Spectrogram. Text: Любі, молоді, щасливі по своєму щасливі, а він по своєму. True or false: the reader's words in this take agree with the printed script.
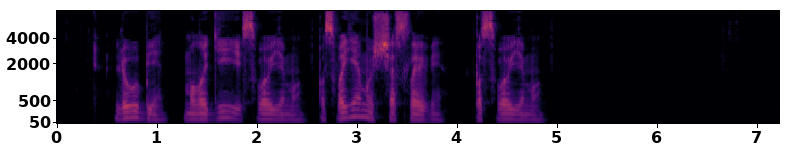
false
